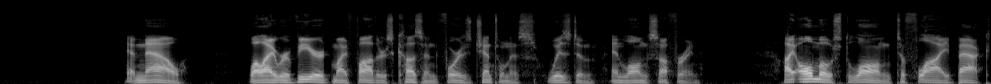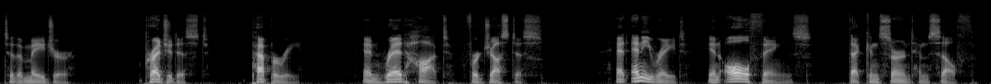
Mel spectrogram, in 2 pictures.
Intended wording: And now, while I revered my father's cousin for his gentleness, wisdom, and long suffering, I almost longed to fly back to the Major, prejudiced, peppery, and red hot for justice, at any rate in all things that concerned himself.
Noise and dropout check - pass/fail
pass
